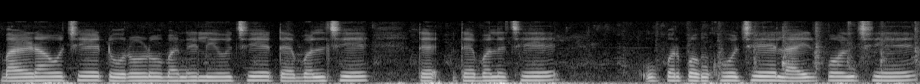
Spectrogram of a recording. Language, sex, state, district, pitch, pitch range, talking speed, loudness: Gujarati, female, Gujarat, Valsad, 175 Hz, 165-185 Hz, 110 wpm, -19 LUFS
